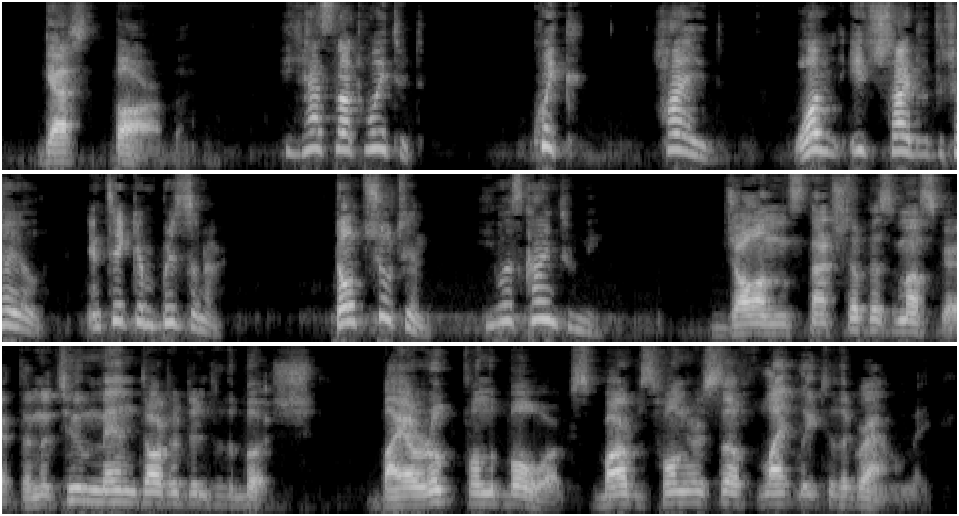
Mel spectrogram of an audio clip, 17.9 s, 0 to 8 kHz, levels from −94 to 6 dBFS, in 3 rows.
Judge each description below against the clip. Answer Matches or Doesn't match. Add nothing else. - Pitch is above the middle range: Doesn't match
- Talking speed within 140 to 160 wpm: Doesn't match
